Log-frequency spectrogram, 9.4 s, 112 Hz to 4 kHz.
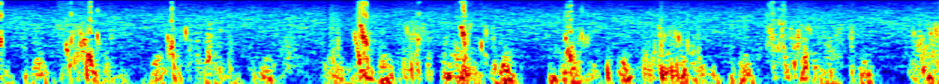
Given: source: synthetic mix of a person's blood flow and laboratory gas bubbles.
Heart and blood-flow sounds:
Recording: Doppler ultrasound of blood flow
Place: precordium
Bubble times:
0.00-0.07 s: bubbles
0.56-1.01 s: bubbles
1.64-1.90 s: bubbles
2.27-2.33 s: bubbles
3.50-3.73 s: bubbles
3.99-4.34 s: bubbles
4.54-4.72 s: bubbles
4.77-4.89 s: bubbles
5.46-5.90 s: bubbles
6.02-6.12 s: bubbles
6.38-6.91 s: bubbles
7.63-8.13 s: bubbles
8.21-8.44 s: bubbles
8.48-8.55 s: bubbles
9.09-9.40 s: bubbles
From the record:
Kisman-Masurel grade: 233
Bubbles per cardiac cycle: several, 3 to 8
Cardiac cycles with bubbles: 50 to 99%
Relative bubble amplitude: loud (0.450 to 0.775)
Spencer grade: 3 (all of the cardiac periods contain showers or single bubble signals, but not dominating or overriding the cardiac motion signals)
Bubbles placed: only in the low amplitude regions of the cardiac cycle

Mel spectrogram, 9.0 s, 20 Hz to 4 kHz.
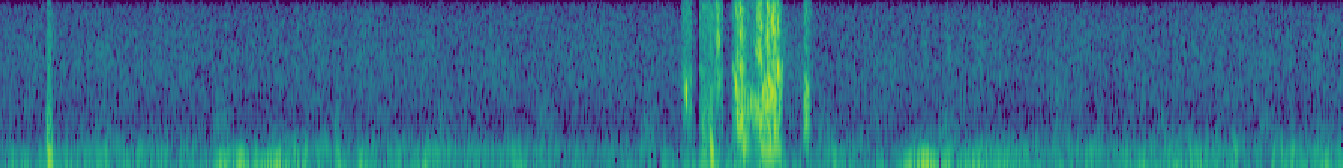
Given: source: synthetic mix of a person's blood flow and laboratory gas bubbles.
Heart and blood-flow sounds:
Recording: Doppler ultrasound of blood flow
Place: subclavian vein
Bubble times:
4.54-4.62 s: bubbles
4.66-4.82 s: bubbles
4.88-5.22 s: bubbles
5.35-5.41 s: bubbles
From the record:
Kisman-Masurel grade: 213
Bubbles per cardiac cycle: several, 3 to 8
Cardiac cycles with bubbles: 1 to 10%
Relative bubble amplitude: loud (0.450 to 0.775)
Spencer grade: 1 (occasional bubble signal discernible with the cardiac motion signal, with majority of cardiac periods free of bubbles)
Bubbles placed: anywhere in the cardiac cycle

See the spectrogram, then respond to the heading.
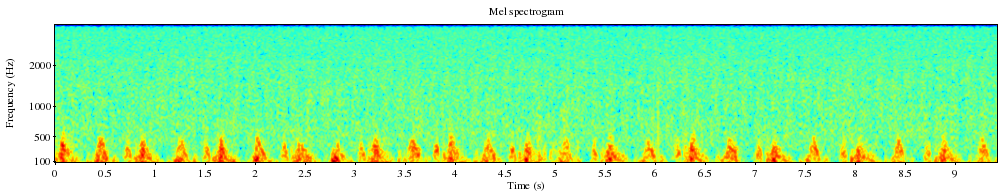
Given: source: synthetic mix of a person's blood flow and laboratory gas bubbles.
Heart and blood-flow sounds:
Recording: Doppler ultrasound of blood flow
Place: precordium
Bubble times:
4.80-5.25 s: bubbles
From the record:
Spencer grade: 1 (occasional bubble signal discernible with the cardiac motion signal, with majority of cardiac periods free of bubbles)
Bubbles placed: only in the low amplitude regions of the cardiac cycle

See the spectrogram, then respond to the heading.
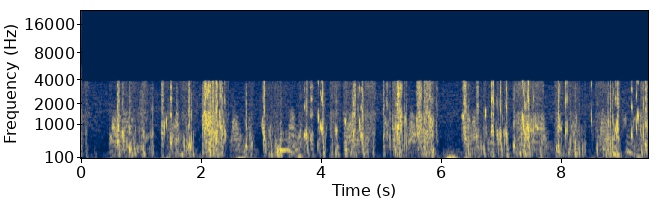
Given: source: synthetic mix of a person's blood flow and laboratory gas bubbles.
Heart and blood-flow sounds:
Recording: Doppler ultrasound of blood flow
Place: subclavian vein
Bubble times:
0.00-0.15 s: bubbles
0.47-1.22 s: bubbles
1.32-1.92 s: bubbles
2.02-2.47 s: bubbles
2.69-2.90 s: bubbles
2.98-3.54 s: bubbles
3.62-4.10 s: bubbles
4.14-4.92 s: bubbles
5.04-5.53 s: bubbles
5.58-5.97 s: bubbles
6.33-7.16 s: bubbles
7.20-7.72 s: bubbles
7.88-8.44 s: bubbles
8.47-9.10 s: bubbles
9.14-9.46 s: bubbles
From the record:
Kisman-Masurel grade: 342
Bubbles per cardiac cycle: rolling drumbeat, 9 or more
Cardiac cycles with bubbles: 100%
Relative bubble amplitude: moderate (0.250 to 0.450)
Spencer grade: 3 (all of the cardiac periods contain showers or single bubble signals, but not dominating or overriding the cardiac motion signals)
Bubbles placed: anywhere in the cardiac cycle

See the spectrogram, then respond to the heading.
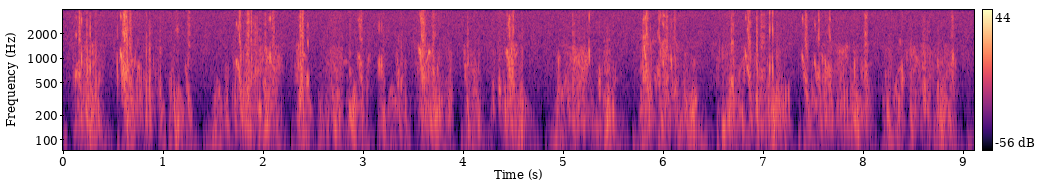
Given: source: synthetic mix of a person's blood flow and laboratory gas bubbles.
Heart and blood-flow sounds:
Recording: Doppler ultrasound of blood flow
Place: precordium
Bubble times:
0.08-0.42 s: bubbles
0.51-1.01 s: bubbles
1.06-1.17 s: bubbles
1.21-1.30 s: bubbles
1.60-2.21 s: bubbles
2.31-2.49 s: bubbles
2.54-3.09 s: bubbles
3.14-3.25 s: bubbles
3.31-3.91 s: bubbles
4.00-4.19 s: bubbles
4.28-4.62 s: bubbles
4.92-5.56 s: bubbles
5.75-6.37 s: bubbles
6.53-7.30 s: bubbles
7.36-8.11 s: bubbles
8.19-8.95 s: bubbles
From the record:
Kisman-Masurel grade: 343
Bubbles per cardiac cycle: rolling drumbeat, 9 or more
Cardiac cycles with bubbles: 100%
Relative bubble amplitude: loud (0.450 to 0.775)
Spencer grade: 3 (all of the cardiac periods contain showers or single bubble signals, but not dominating or overriding the cardiac motion signals)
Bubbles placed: anywhere in the cardiac cycle

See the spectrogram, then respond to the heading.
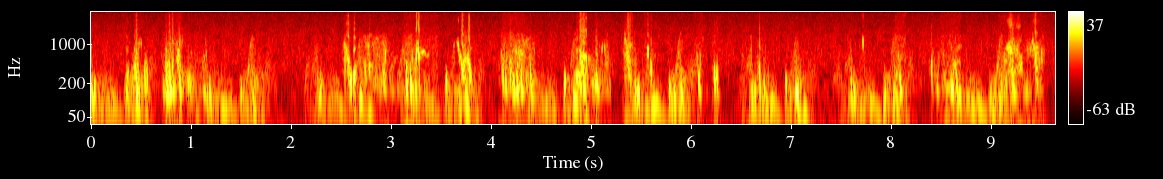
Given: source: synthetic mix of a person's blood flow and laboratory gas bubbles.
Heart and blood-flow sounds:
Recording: Doppler ultrasound of blood flow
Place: precordium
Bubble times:
0.34-0.60 s: bubbles
0.70-1.19 s: bubbles
2.50-3.48 s: bubbles
3.63-3.84 s: bubbles
4.07-4.44 s: bubbles
4.82-5.20 s: bubbles
5.31-5.46 s: bubbles
5.53-5.64 s: bubbles
6.03-6.13 s: bubbles
6.21-6.31 s: bubbles
6.65-6.81 s: bubbles
7.68-7.76 s: bubbles
8.04-8.15 s: bubbles
8.36-8.72 s: bubbles
9.07-9.54 s: bubbles
From the record:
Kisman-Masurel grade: 233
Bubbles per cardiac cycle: several, 3 to 8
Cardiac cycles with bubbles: 50 to 99%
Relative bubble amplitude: loud (0.450 to 0.775)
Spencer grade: 3 (all of the cardiac periods contain showers or single bubble signals, but not dominating or overriding the cardiac motion signals)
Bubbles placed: anywhere in the cardiac cycle

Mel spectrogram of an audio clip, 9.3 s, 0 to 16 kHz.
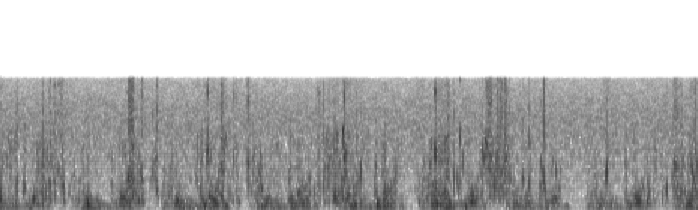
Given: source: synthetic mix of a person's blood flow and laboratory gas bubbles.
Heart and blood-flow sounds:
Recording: Doppler ultrasound of blood flow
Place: precordium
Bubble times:
0.00-0.26 s: bubbles
0.47-1.03 s: bubbles
1.57-2.14 s: bubbles
2.59-2.67 s: bubbles
2.71-3.24 s: bubbles
3.28-3.35 s: bubbles
4.16-4.86 s: bubbles
5.11-5.21 s: bubbles
5.53-6.21 s: bubbles
6.38-6.82 s: bubbles
6.92-7.11 s: bubbles
7.16-7.45 s: bubbles
8.04-8.13 s: bubbles
8.60-9.32 s: bubbles
From the record:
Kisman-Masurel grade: 342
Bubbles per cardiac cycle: rolling drumbeat, 9 or more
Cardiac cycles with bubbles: 100%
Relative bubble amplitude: moderate (0.250 to 0.450)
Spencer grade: 3 (all of the cardiac periods contain showers or single bubble signals, but not dominating or overriding the cardiac motion signals)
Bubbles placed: only in the low amplitude regions of the cardiac cycle

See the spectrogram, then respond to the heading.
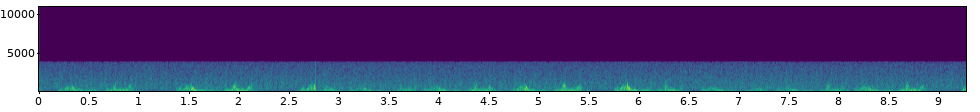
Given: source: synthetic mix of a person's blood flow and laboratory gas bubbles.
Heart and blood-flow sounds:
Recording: Doppler ultrasound of blood flow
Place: precordium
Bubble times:
0.00-0.04 s: bubbles
From the record:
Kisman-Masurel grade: 213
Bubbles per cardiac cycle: several, 3 to 8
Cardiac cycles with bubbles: 1 to 10%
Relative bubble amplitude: loud (0.450 to 0.775)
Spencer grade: 1 (occasional bubble signal discernible with the cardiac motion signal, with majority of cardiac periods free of bubbles)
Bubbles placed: only in the low amplitude regions of the cardiac cycle

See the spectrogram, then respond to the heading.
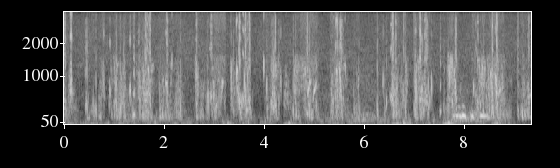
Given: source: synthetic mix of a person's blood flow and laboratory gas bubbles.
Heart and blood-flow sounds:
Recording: Doppler ultrasound of blood flow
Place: subclavian vein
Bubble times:
0.00-0.18 s: bubbles
0.40-0.81 s: bubbles
0.87-1.23 s: bubbles
1.27-1.81 s: bubbles
1.86-2.40 s: bubbles
2.60-3.23 s: bubbles
3.32-3.78 s: bubbles
3.96-4.35 s: bubbles
4.54-5.11 s: bubbles
5.30-5.70 s: bubbles
5.76-5.92 s: bubbles
6.21-6.32 s: bubbles
6.34-6.89 s: bubbles
6.99-7.41 s: bubbles
7.49-7.94 s: bubbles
8.14-8.96 s: bubbles
9.05-9.36 s: bubbles
From the record:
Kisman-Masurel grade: 342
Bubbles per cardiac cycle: rolling drumbeat, 9 or more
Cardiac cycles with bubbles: 100%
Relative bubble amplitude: moderate (0.250 to 0.450)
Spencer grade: 3 (all of the cardiac periods contain showers or single bubble signals, but not dominating or overriding the cardiac motion signals)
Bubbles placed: anywhere in the cardiac cycle

